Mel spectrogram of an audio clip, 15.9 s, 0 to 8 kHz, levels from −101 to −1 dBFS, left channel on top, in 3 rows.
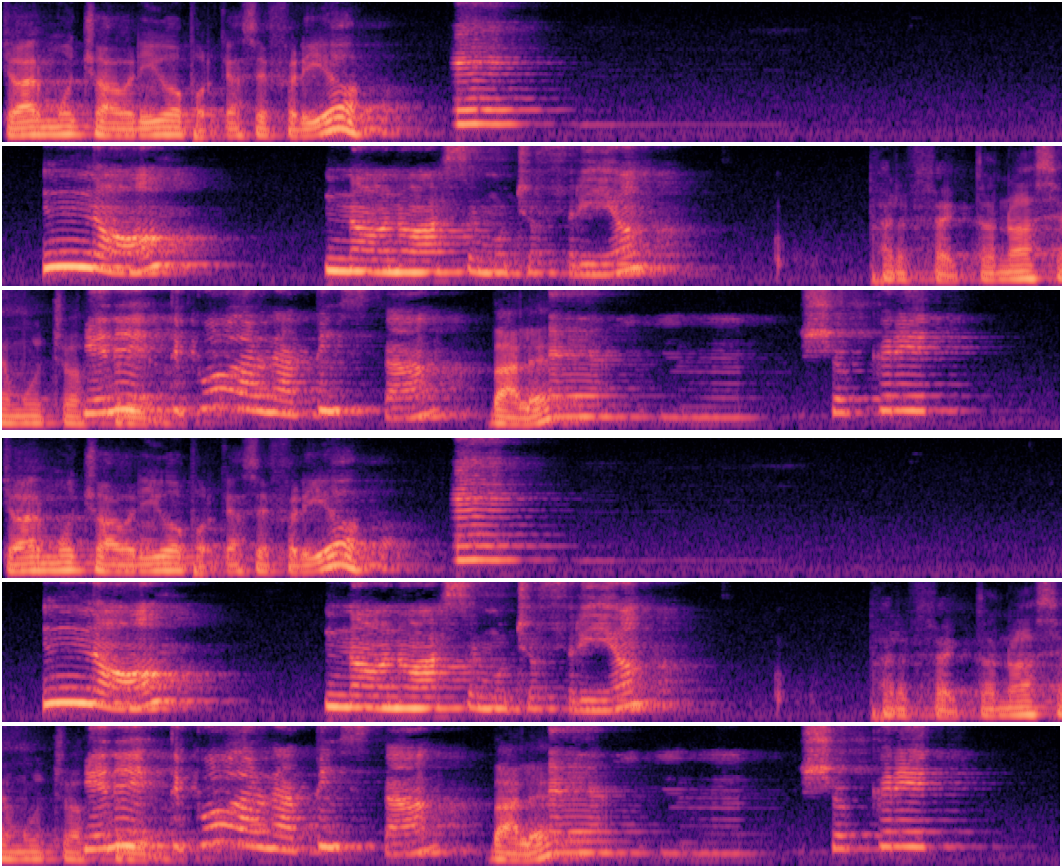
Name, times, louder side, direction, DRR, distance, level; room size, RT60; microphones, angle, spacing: voice 1, 0.0-1.8 9.6-11.3 13.0-13.4, left 1 dB, 30° left, 8 dB, 1.2 m, -27 dB
voice 2, 2.2-2.6 5.5-6.2 6.9-8.6 11.0-12.8 13.3-14.3 14.6-15.2, equal, 15° right, 3 dB, 2.6 m, -26 dB
29.0 x 16.5 x 9.6 m, 0.68 s
head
